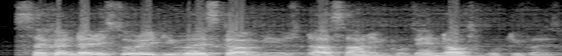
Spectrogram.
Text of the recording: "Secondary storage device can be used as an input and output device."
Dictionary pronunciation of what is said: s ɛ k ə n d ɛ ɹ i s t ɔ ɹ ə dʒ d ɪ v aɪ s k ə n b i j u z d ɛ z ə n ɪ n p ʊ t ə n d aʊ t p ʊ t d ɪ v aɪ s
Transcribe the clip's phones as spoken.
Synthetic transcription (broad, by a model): s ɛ k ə n d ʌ ɹ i s t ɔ ɹ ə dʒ d ɪ v aɪ s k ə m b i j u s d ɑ s ə n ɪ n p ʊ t ə n d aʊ t b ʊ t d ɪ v aɪ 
